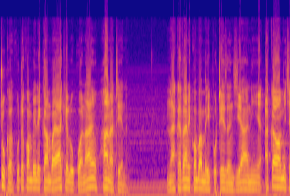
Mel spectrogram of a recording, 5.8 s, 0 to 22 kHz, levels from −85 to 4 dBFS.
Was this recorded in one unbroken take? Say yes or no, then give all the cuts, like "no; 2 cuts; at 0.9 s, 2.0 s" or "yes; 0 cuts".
yes; 0 cuts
